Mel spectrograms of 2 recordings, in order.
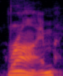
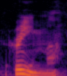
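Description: First: The word has its modern English diphthong. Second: The word has its older Middle English vowel. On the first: This is how it is said today. "you don't say rhyme" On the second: This is how it was said centuries ago. "you would say rima"

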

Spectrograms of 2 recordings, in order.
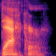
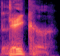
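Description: First: The name rhymes with lacquer. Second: The name rhymes with acre. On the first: The speaker calls it wrong. "I was calling him Dacre. Like a fine lacquer that you put on wood" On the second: The speaker calls it right. "because it's like there's an acre"

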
